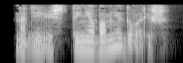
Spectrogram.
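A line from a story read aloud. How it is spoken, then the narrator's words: Sleepy voice. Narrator (Russian): сонным голосом сказала Марина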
